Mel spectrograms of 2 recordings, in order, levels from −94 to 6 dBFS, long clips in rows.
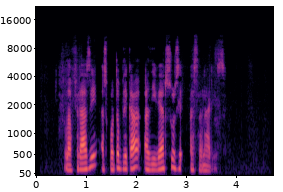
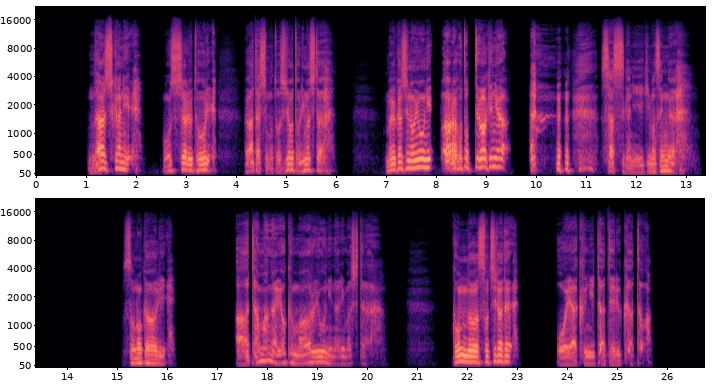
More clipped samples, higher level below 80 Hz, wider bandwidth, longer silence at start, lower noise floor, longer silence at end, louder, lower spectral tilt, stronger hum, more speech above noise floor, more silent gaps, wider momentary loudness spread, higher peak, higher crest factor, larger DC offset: neither; second, -76 dBFS vs -62 dBFS; second, 10.5 kHz vs 16 kHz; second, 0.55 s vs 1.05 s; second, -75 dBFS vs -84 dBFS; about the same, 1 s vs 1.05 s; second, -30 LUFS vs -20 LUFS; first, -5.5 dB/octave vs -4 dB/octave; neither; second, 45 dB vs 64 dB; neither; about the same, 13 LU vs 15 LU; second, -10 dBFS vs 0 dBFS; about the same, 22 dB vs 22 dB; neither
